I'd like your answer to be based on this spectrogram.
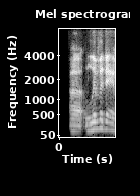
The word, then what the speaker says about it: Livaudais: Livaday Hall. Yes. I'm probably pronouncing that way wrong, but it is L-I-V-A-U-D-A-I-S. But I definitely prefer live a day, because the irony is beautiful.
